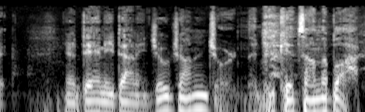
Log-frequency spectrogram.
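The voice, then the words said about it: Announcer voice. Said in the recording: “I've been practicing my announcer voice”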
